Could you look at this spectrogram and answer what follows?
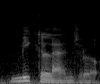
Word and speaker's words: Michelangelo: it's the Italian director Michelangelo antonioni I think you got it got it antonioni the only my only note is Michelangelo okay gotcha um and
